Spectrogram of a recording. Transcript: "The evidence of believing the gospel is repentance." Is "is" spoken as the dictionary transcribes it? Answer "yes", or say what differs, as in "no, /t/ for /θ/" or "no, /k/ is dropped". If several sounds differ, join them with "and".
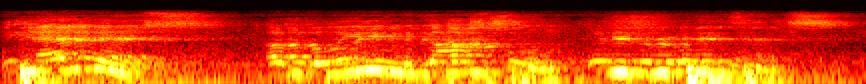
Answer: yes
